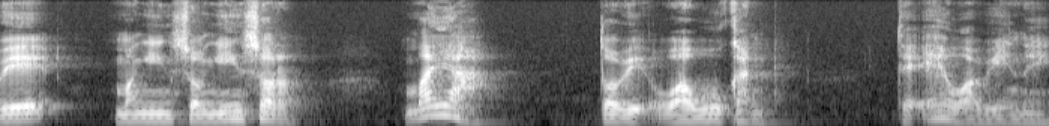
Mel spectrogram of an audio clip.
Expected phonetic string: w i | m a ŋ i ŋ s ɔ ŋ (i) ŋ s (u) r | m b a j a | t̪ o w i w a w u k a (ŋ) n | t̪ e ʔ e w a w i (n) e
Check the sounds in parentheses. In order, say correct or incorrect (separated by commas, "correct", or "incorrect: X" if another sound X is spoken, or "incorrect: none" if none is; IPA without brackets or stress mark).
correct, incorrect: ɔ, incorrect: none, correct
